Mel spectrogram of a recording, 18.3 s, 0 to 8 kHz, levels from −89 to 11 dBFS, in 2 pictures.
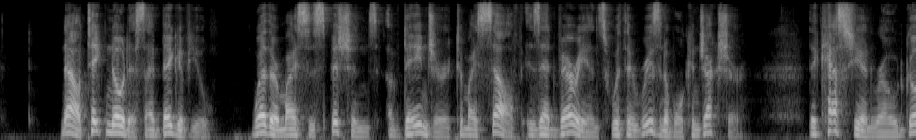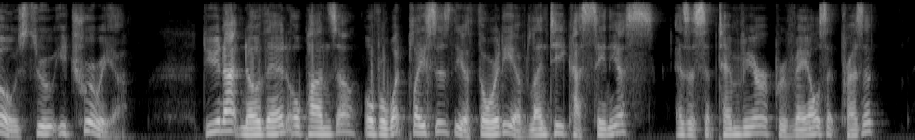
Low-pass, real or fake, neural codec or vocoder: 7.2 kHz; real; none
